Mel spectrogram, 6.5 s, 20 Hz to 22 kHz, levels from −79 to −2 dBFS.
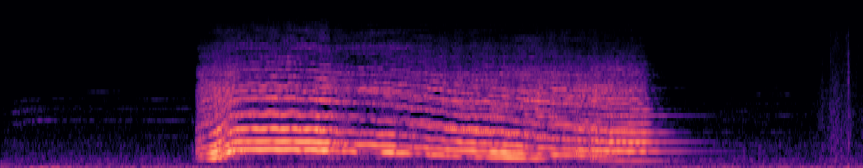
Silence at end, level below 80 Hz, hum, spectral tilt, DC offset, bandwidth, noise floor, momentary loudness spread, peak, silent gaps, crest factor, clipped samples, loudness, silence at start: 0 s; -50 dBFS; none; -4 dB/octave; under 0.1%; 12.5 kHz; -46 dBFS; 8 LU; -6 dBFS; none; 18 dB; under 0.1%; -21 LUFS; 0.2 s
